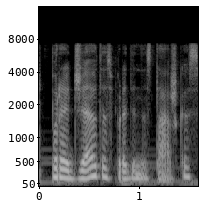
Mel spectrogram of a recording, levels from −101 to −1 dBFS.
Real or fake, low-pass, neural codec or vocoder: real; 7.2 kHz; none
